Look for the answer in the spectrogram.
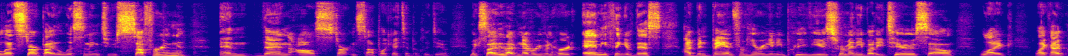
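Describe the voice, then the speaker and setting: A man with a hoarse, worn voice chats loosely to his viewers at a middle pitch. He rambles, says sorry and loses his thread now and then, in the easy tone of a reaction channel host. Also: a bit bright. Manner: rambling, apologetic, loses his train of thought. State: hoarse from a lost voice. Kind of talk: casual chat to viewers.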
